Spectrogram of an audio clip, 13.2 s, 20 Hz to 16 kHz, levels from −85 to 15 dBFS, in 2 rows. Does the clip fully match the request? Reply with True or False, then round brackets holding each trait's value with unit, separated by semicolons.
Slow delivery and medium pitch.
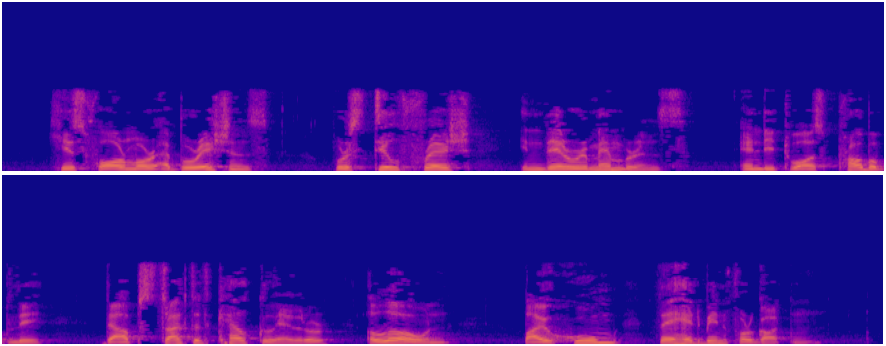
True (105 wpm; 150 Hz)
